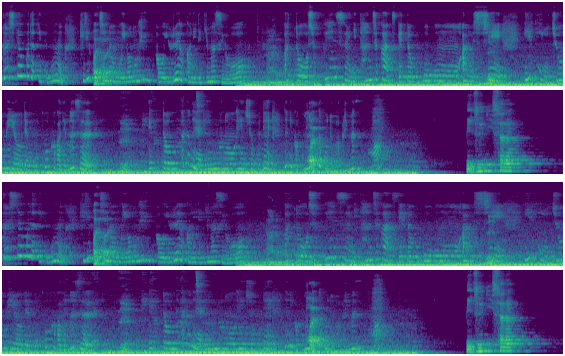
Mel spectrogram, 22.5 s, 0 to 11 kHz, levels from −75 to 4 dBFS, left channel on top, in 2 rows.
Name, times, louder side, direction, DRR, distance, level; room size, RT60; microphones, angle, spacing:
voice 1, 0.0-4.9 5.3-13.0 14.1-17.4 17.8-18.8, left 1 dB, 55° left, 5 dB, 0.7 m, -28 dB
voice 2, 1.8-2.2 5.3-6.0 9.7-9.9 13.6-14.0 17.3-17.6 18.6-18.8 20.5-21.4, right 1 dB, 15° right, 3 dB, 0.5 m, -23 dB
sound 1, 4.7-19.5, equal, 50° right, 1.4 m, -17 dB
5.5 x 3.7 x 5.6 m, 1.3 s
head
